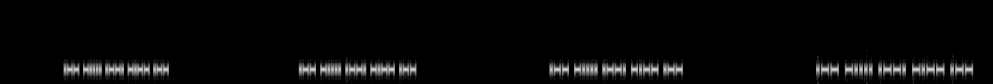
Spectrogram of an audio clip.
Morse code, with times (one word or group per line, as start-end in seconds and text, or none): 0.6-1.7 W6PYW
3.0-4.2 W6PYW
5.5-6.8 W6PYW
8.2-9.7 W6PYW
